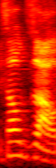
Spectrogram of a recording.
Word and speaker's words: Cao Cao: Si scrive Cao Cao, ma si legge Zao Zao, da quello che ne so.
